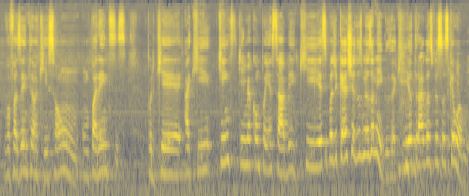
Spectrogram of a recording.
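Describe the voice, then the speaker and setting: A woman talks at a middling speed while background noise and echo from the room are both clearly audible. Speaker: podcast host. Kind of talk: casual interview chat.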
